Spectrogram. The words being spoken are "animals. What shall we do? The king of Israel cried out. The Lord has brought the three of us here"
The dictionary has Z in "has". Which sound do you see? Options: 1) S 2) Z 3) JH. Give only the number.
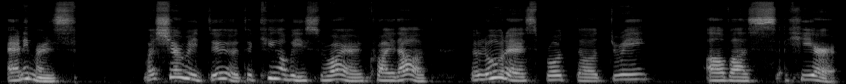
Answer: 1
